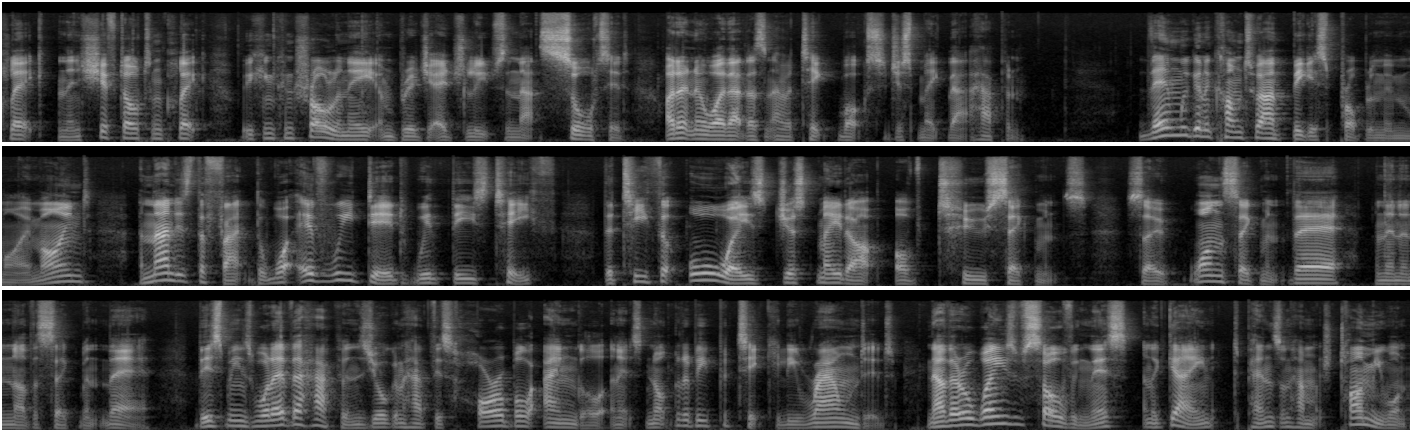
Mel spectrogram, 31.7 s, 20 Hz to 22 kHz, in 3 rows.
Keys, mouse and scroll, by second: 0.0 click, 1.9 ctrl+e, 2.7 click, 3.1 scroll down 1, 3.4 middle click, 4.0 click, 4.3 scroll up 1, 4.8 shift+middle click, 6.3 middle click, 7.9-9.7 scroll down 1, 9.7 click, 10.2 scroll up 1, 10.7 shift+middle click, 11.1 scroll up 1, 11.6 shift+middle click, 14.2 scroll down 1, 15.3 scroll up 1, 15.7 shift+middle click, 16.1 scroll up 1, 19.3 Tab, 20.2 click, 20.9 shift+click, 22.0 Tab, 22.5 scroll down 1, 22.9 shift+middle click, 23.2 scroll up 1, 25.5 scroll down 1, 26.2 shift+middle click, 27.2 middle click, 27.4 shift+middle click, 28.2 scroll up 1, 28.5 shift+middle click.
